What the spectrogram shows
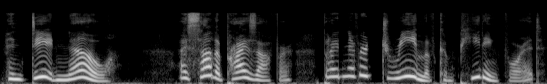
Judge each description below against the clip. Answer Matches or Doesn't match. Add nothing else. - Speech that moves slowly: Doesn't match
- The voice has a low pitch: Doesn't match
